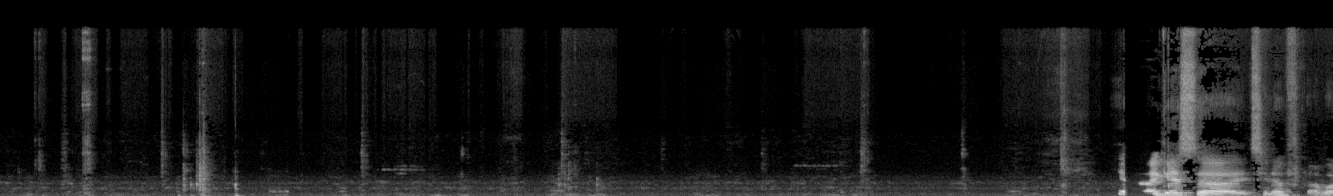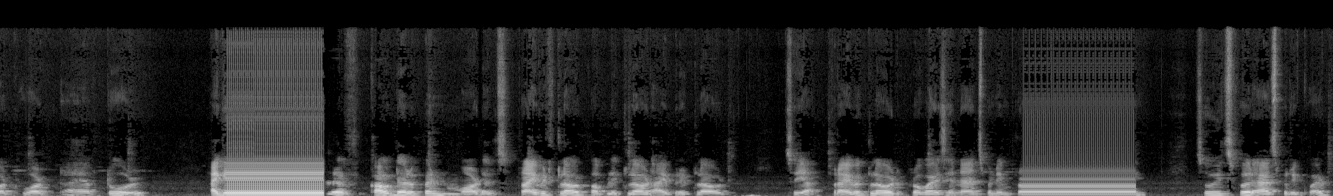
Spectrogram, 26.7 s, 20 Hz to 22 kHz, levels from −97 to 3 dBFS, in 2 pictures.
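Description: At 15.6 s, and again from 23.56 s to 24.68 s right after "cloud provides enhancement in", the speech is replaced by a steady, flat buzz pitched at 50 Hz, lasting about a second each time, with roughly a second of speech lost. That buzz is a system hang loop: the computer or driver stalled while the audio hardware kept replaying the same 20 ms stretch of its ring buffer dozens of times over.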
